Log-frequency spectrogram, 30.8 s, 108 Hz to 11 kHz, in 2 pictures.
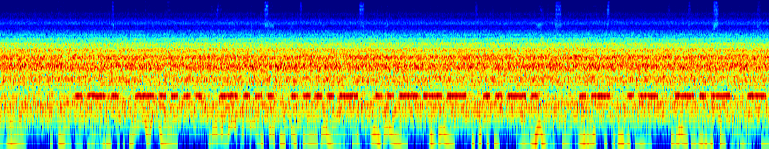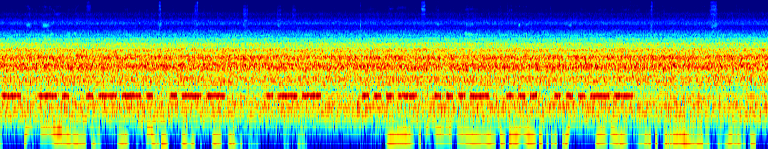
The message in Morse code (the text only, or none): R6B42F AAKMNPW W VVS3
